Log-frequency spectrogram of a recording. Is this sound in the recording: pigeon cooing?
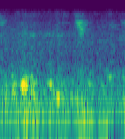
yes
